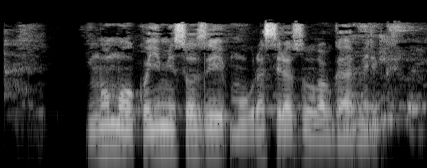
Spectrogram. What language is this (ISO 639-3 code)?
kin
